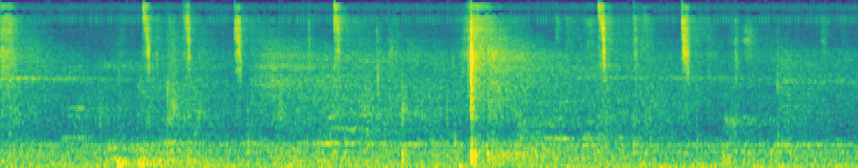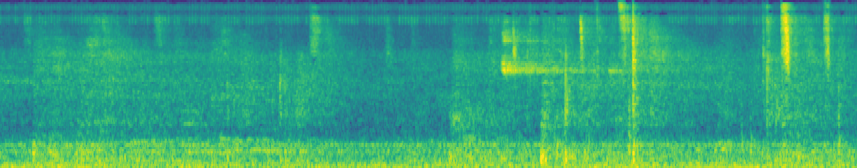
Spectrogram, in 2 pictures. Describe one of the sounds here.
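Tennis balls bounce on a hard court.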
